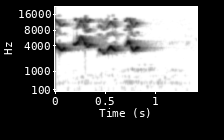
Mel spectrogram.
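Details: Ultramarine grosbeak song fragment: three bright, slurred whistled notes in under a second, the middle one slightly lower, then silence.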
